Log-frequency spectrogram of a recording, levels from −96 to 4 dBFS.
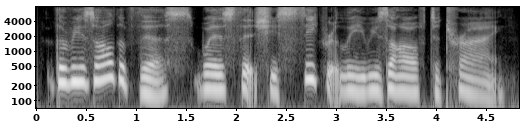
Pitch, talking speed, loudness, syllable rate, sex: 175 Hz, 135 wpm, -17 LUFS, 3.7 syllables/s, female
